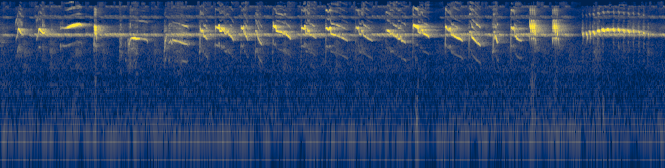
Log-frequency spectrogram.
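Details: Oriental white-eye calls played as a lure to attract birds: rapid high, thin chirps and short twittering notes tumbling in quick succession, with a steady high-pitched whine running underneath throughout.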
